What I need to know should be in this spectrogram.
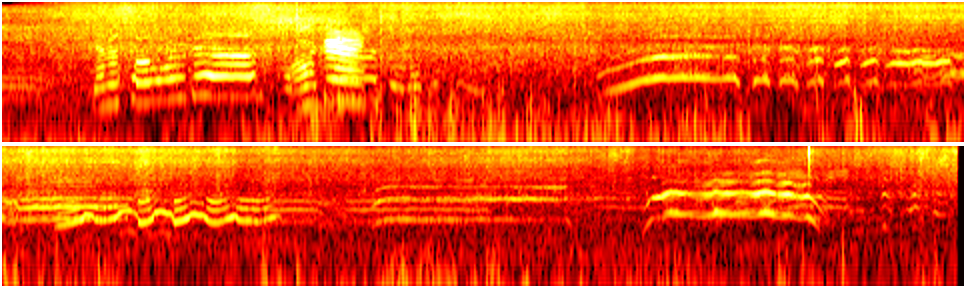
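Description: A young person squeals and whoops with excitement.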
